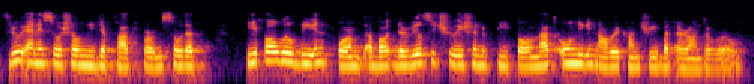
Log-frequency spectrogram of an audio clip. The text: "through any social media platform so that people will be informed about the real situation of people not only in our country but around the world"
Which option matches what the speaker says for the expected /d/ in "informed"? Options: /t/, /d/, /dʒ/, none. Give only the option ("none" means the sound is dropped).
/d/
